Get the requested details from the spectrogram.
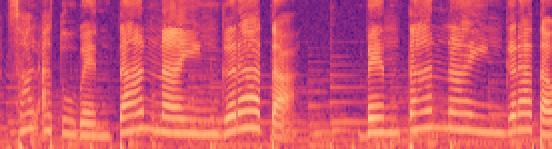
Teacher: vocal con otra vocal dentro de un verso en este caso la primera palabra termina en vocal y se une a otra palabra que empieza con vocal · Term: sinalefa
